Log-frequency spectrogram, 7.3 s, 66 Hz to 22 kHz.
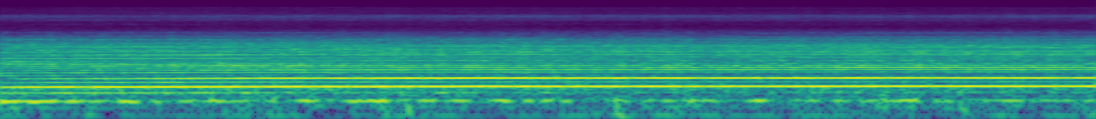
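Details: Yamaha 15 hp outboard on a full-throttle test run after repair of a weak ignition coil (down to 270 ohm) and a flooded, clogged carburetor that caused hard starting and no power. Steady, clean high-revving drone with no misfire. Normal full-power run.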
